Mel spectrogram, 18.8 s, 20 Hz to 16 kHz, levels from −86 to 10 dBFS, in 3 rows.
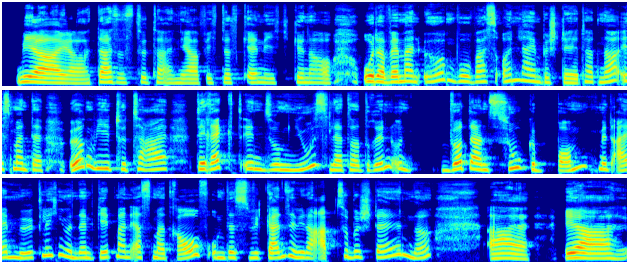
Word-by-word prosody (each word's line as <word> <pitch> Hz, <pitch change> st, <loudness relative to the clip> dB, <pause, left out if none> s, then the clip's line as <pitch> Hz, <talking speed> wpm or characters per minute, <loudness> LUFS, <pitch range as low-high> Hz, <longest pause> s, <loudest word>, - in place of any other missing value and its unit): Ja, 205 Hz, -4 st, +7 dB
ja, 165 Hz, -2 st, -1 dB
das 210 Hz, +4 st, +1 dB
ist 185 Hz, -1 st, -8 dB
total 195 Hz, -3 st, -6 dB
nervig. 175 Hz, +1 st, -5 dB
Das 185 Hz, 0 st, -7 dB
kenne 195 Hz, -1 st, -4 dB
ich, 180 Hz, 0 st, -14 dB
genau. 190 Hz, -3 st, -5 dB, 0.3 s
Oder 235 Hz, -3 st, +7 dB
wenn 220 Hz, 0 st, +4 dB
man 240 Hz, -1 st, +1 dB
irgendwo 240 Hz, 0 st, -3 dB
was 225 Hz, 0 st, -2 dB
online 255 Hz, -2 st, -3 dB
bestellt 185 Hz, -2 st, -4 dB
hat, 215 Hz, -2 st, -5 dB
ne, 230 Hz, +7 st, 0 dB
ist 255 Hz, 0 st, -2 dB
man 260 Hz, -3 st, 0 dB
da 210 Hz, -2 st, -3 dB, 0.3 s
irgendwie 285 Hz, -6 st, +4 dB
total 250 Hz, -1 st, -2 dB, 0.3 s
direkt 255 Hz, +4 st, +3 dB
in 250 Hz, -3 st, -1 dB
so 225 Hz, +2 st, -2 dB
'nem 220 Hz, -, 0 dB
Newsletter 220 Hz, -, 0 dB
drin 225 Hz, -, -2 dB
und 235 Hz, -6 st, -5 dB, 0.3 s
wird 245 Hz, +9 st, +3 dB
dann 235 Hz, -4 st, +4 dB
zugebombt 240 Hz, -, -1 dB
mit 245 Hz, -2 st, -2 dB
allem 235 Hz, +4 st, +1 dB
Möglichen 315 Hz, +11 st, -2 dB
und 245 Hz, -4 st, -1 dB
dann 225 Hz, -1 st, -2 dB
geht 235 Hz, +3 st, -4 dB
man 260 Hz, -3 st, -3 dB
erst 235 Hz, 0 st, -3 dB
mal 210 Hz, -3 st, -1 dB
drauf, 200 Hz, -, -1 dB
um 225 Hz, 0 st, -4 dB
das 230 Hz, 0 st, -1 dB
wie 220 Hz, -, -3 dB
Ganze 225 Hz, +7 st, 0 dB
wieder 225 Hz, -3 st, -1 dB
abzubestellen, 265 Hz, +5 st, -2 dB
ne? 225 Hz, +7 st, -3 dB, 0.6 s
Ah, 200 Hz, -2 st, +2 dB, 0.4 s
ja. 205 Hz, -1 st, +7 dB
225 Hz, 170 wpm, -23 LUFS, 200-255 Hz, 0.6 s, Ja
